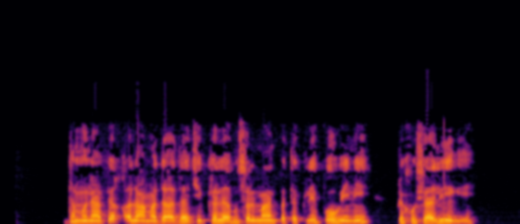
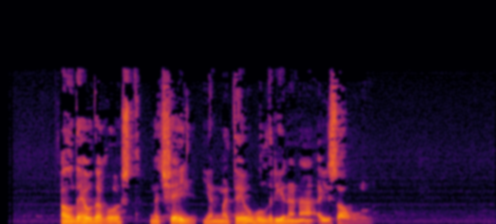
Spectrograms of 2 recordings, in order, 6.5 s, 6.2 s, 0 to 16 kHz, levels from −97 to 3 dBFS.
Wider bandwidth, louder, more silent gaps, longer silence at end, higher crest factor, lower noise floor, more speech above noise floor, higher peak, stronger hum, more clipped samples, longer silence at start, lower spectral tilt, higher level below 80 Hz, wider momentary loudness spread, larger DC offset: second, 7.4 kHz vs 11.5 kHz; first, -16 LUFS vs -20 LUFS; neither; second, 0.6 s vs 1.65 s; about the same, 16 dB vs 18 dB; first, -88 dBFS vs -68 dBFS; first, 72 dB vs 48 dB; first, 0 dBFS vs -4 dBFS; neither; neither; about the same, 0.85 s vs 0.75 s; first, -7 dB/octave vs -5 dB/octave; about the same, -58 dBFS vs -62 dBFS; about the same, 8 LU vs 10 LU; neither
